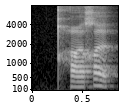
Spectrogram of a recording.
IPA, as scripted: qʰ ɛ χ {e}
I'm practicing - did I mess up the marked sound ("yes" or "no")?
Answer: yes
